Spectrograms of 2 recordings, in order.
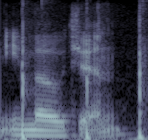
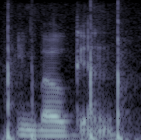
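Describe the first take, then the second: First: "Imogen" with a soft zh-like g. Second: "Imogen" with a hard g as in get. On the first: Unsure of a character's name, "Imogen" with soft g. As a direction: say "Imogen" with the g softened. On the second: Trying the name another way, "Imogen" with hard g. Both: Shown as a demonstration. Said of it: "don't know how to actually pronounce".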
